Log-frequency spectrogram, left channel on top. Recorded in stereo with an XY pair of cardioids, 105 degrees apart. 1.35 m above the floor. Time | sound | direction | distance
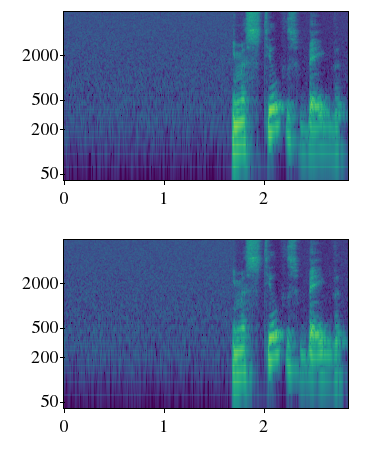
1.7 | a man speaking | 40° left | 0.6 m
